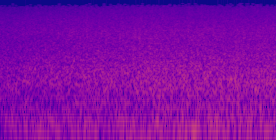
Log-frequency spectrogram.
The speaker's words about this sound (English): as you can hear probably. I did make it to the river.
